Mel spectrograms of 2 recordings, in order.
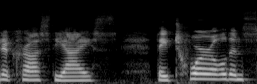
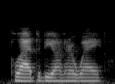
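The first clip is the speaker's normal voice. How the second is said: plain reading voice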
